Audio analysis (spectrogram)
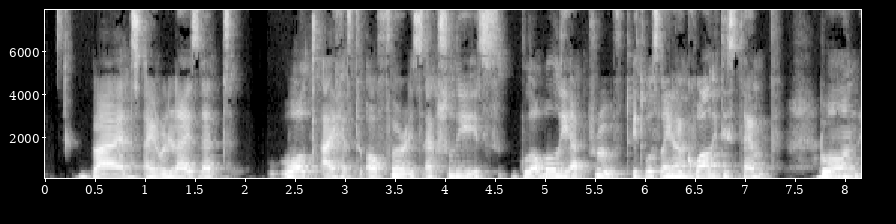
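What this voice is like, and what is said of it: Polish accent, sounds Russian. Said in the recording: “I'm a Polish girl whose accent is like from Russia”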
